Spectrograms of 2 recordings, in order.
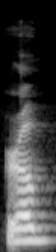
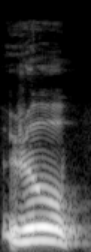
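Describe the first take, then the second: First: The vowel is short and clipped. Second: The vowel is drawn out long. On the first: The speaker calls it wrong. "ৰপ বুলি নকওঁ আমি" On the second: The speaker calls it right. "অকণমান long চাউণ্ডেৰে।"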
